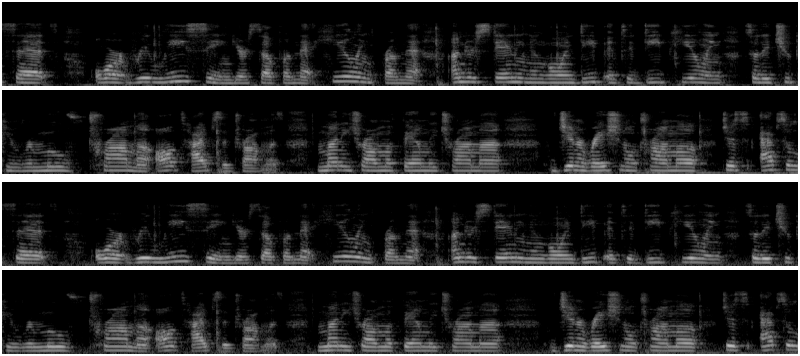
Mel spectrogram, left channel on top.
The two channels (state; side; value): noise; right; rumble, 26 dB below the sound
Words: or releasing yourself from that, healing from that, understanding and going deep into deep healing so that you can remove trauma, all types of traumas, money trauma, family trauma, generational trauma. Just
